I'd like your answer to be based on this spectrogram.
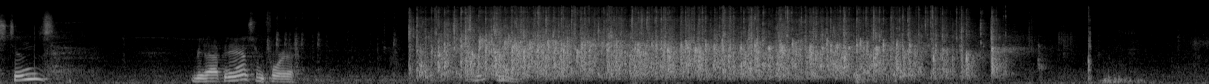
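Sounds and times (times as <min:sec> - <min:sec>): audience applauding: 0:03.9 - 0:10.5.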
